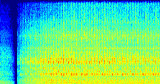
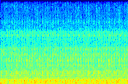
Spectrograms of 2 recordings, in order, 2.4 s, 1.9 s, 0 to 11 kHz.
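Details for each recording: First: VW Caddy 1.6 TDI, which idled rough after injector replacement, after a deviation minimum quantity reset: even diesel clatter at a steady idle with no stumbles or hunting; idle now normal, road test still planned. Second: VW Caddy 1.6 TDI at warming idle after injector replacement and coding, two new and two old injectors: diesel clatters unevenly with lumpy pulses, rough running from injector quantity deviation.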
